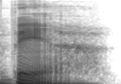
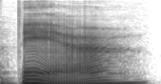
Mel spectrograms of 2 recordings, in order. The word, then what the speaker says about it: Bhaer: It isn't pronounced either bear or beer, as people will say it, but something between the two, and only Germans can give it.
